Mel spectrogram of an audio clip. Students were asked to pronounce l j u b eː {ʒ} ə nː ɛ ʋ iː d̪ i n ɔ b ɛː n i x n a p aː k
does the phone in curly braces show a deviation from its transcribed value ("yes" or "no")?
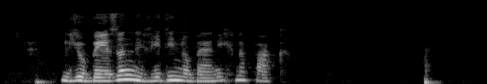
yes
